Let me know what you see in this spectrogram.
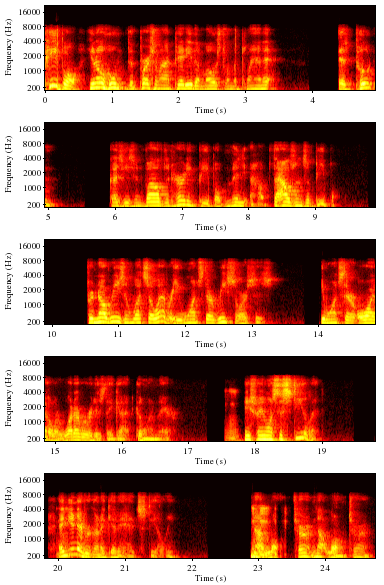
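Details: Adult man; Normal fluent speech.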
